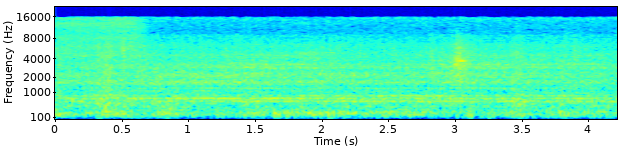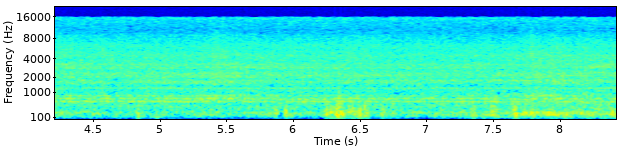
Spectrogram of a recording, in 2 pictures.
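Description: Steady running noise heard from inside a moving train: an even rumble and hiss of wheels on rail with a faint steady hum, and a brief louder rumble about six seconds in.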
